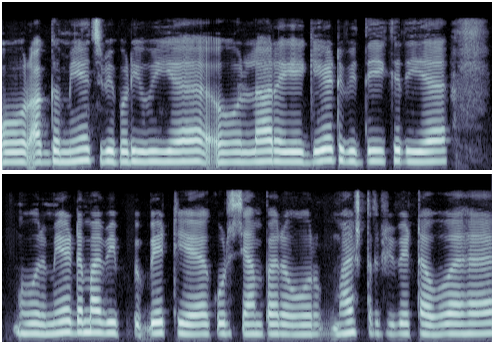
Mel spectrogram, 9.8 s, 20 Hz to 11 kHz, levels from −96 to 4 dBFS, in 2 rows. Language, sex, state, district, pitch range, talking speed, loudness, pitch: Rajasthani, female, Rajasthan, Churu, 190-205 Hz, 185 wpm, -14 LUFS, 195 Hz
